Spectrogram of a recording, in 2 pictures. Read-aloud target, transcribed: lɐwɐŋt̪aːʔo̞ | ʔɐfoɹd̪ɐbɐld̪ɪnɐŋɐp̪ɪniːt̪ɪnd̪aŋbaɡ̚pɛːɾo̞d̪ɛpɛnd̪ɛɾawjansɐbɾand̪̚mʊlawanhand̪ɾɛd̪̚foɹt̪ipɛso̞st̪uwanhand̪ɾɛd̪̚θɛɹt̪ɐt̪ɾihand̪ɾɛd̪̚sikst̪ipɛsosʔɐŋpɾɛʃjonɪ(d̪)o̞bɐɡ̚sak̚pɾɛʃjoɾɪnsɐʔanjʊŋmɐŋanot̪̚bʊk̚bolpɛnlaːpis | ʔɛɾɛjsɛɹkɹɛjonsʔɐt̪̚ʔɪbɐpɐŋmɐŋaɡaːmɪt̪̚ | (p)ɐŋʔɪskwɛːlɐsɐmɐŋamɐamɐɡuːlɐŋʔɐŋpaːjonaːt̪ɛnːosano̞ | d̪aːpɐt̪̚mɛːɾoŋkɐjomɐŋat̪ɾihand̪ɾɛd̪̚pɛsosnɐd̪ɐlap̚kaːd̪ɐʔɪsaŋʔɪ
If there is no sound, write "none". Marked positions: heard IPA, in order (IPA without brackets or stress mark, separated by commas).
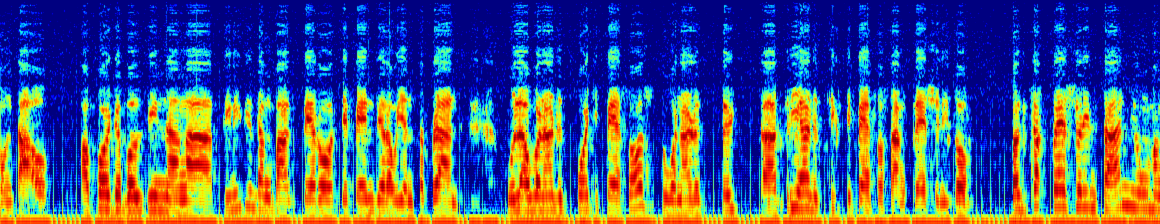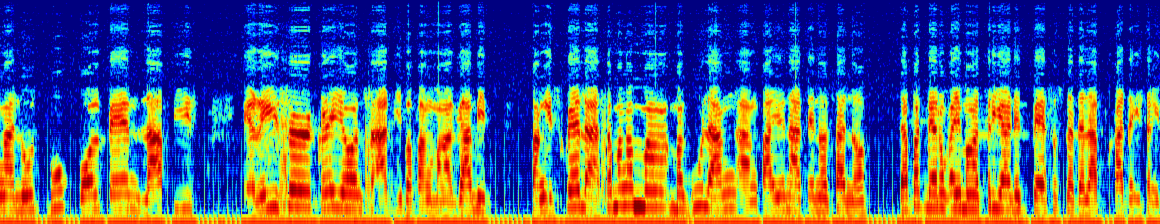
t̪, p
